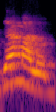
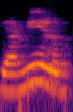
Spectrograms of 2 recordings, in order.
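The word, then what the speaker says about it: جميل: Bukan jamalun ya, tapi jamilun. Kalau jamilun itu pasti ada yaknya, ada kasroh. Yaknya sukun ya. Jadi bacanya jamilun.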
